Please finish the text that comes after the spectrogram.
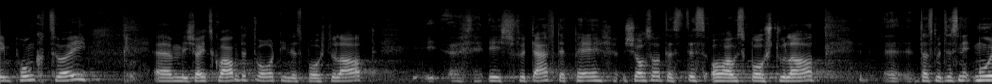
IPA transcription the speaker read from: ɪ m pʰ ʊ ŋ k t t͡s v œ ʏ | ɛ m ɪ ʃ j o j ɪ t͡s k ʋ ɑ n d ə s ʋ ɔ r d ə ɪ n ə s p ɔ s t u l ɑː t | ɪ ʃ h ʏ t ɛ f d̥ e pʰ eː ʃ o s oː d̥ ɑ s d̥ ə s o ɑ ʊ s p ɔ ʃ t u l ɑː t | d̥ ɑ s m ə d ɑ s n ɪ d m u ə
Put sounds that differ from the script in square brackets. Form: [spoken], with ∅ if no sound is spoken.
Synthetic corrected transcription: ɪ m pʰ ʊ ŋ k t t͡s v œ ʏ | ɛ m ɪ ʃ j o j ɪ t͡s k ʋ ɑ n d ə [t] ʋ ɔ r d ə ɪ n ə s p ɔ [ʃ] t u l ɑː t | ɪ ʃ [f] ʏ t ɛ f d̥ e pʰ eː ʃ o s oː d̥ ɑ s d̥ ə s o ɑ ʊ s p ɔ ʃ t u l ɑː t | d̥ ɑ s m ə d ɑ s n ɪ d m u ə

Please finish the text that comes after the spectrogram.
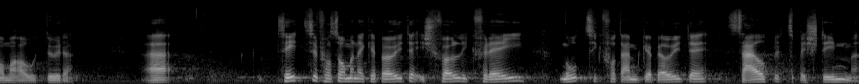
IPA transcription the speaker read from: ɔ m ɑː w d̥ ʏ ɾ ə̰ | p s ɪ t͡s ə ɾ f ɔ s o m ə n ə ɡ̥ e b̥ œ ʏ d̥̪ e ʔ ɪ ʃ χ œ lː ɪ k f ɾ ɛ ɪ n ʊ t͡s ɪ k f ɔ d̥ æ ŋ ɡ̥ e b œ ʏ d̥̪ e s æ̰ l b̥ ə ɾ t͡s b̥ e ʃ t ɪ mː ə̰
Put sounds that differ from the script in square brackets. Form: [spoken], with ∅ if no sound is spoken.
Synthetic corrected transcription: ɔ m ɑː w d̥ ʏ ɾ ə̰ | p s ɪ t͡s ə ɾ f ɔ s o m ə n ə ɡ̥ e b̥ œ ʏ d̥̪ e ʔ ɪ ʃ [f] œ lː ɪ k f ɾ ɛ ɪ n ʊ t͡s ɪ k f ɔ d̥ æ [m] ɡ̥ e b œ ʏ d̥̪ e s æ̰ l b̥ ə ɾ t͡s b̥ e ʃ t ɪ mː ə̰

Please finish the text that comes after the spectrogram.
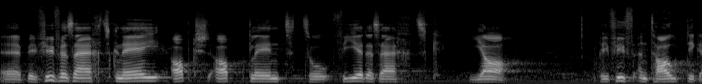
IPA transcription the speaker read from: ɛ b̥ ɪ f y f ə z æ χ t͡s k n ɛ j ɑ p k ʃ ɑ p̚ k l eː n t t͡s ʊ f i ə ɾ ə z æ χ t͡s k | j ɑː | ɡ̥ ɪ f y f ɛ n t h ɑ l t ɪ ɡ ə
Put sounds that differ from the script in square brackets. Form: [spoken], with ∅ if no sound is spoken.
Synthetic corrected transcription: ɛ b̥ ɪ f y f ə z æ χ t͡s k n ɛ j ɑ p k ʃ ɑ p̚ k l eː n t t͡s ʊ f i ə ɾ ə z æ χ t͡s k | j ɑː | [b̥] ɪ f y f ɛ n t h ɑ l t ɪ ɡ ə

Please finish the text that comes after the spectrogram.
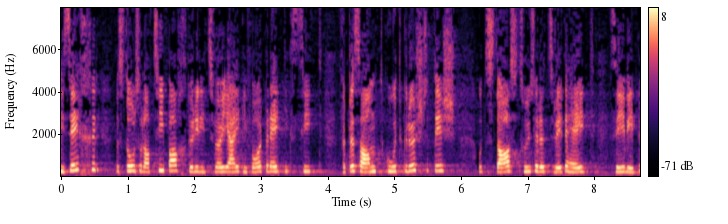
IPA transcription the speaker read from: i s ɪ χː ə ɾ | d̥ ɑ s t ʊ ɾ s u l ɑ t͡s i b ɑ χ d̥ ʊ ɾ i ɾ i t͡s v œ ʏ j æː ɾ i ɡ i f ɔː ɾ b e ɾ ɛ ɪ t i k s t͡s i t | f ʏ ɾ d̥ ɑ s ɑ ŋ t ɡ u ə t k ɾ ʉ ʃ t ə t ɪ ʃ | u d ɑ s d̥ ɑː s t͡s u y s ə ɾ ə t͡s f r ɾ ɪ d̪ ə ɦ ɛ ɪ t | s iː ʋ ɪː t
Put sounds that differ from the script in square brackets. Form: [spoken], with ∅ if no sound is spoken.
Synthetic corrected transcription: i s ɪ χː ə ɾ | d̥ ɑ s t ʊ ɾ s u l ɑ t͡s i b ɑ χ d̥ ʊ ɾ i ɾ i t͡s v œ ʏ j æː ɾ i ɡ i f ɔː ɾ b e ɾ ɛ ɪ t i k s t͡s i t | f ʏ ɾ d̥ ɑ s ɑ [m] t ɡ u ə t k ɾ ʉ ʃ t ə t ɪ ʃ | u d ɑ s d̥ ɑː s t͡s u y s ə ɾ ə t͡s f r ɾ ɪ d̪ ə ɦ ɛ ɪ t | s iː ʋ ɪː t

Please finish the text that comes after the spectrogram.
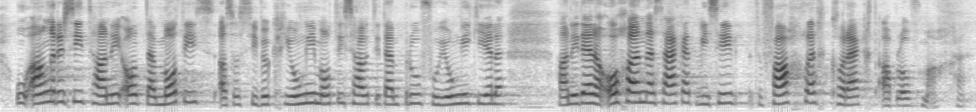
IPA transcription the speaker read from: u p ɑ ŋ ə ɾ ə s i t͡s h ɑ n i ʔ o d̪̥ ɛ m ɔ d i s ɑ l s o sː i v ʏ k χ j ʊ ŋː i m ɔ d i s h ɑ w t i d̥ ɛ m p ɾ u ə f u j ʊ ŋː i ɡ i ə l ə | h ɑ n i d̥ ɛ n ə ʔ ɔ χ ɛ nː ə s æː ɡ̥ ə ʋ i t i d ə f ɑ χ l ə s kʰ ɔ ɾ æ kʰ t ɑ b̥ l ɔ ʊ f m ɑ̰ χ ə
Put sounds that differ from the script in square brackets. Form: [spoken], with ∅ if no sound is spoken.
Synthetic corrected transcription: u [ʔ] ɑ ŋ ə ɾ ə s i t͡s h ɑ n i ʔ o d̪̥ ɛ m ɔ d i s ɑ l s o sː i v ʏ k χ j ʊ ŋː i m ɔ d i s h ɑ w t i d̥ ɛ m p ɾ u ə f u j ʊ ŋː i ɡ i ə l ə | h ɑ n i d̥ ɛ n ə ʔ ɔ χ [œ] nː ə s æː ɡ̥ ə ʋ i [s] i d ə f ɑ χ l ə [χ] kʰ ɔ ɾ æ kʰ t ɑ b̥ l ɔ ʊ f m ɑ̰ χ ə

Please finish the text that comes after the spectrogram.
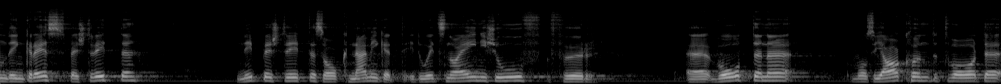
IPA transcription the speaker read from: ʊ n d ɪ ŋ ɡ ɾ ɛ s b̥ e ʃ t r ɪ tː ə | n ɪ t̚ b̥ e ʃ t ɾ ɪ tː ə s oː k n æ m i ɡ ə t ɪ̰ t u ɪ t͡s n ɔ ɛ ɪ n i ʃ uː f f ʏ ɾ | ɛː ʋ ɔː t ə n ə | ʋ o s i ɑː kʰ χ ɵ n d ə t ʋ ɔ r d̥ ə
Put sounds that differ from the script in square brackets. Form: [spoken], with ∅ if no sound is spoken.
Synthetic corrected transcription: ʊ n d ɪ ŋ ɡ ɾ ɛ s b̥ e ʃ t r ɪ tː ə | n ɪ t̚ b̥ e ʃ t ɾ ɪ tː ə s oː k n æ m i ɡ ə t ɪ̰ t u ɪ t͡s n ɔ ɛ ɪ n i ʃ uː f f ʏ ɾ | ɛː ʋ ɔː t ə n ə | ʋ o s i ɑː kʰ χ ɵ n d ə t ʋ ɔ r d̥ ə

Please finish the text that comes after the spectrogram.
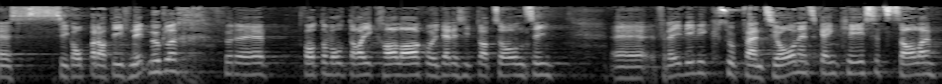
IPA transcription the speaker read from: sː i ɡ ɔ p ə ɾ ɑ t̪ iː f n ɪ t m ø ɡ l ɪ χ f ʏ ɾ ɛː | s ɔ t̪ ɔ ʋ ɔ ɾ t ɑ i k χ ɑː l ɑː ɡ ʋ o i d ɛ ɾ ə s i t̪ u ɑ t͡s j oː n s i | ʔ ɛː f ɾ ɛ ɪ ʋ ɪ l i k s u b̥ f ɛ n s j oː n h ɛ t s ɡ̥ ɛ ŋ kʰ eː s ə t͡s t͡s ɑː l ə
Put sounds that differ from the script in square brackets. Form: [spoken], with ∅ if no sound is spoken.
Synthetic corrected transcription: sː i ɡ ɔ p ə ɾ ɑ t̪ iː f n ɪ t m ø ɡ l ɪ χ f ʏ ɾ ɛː | [f] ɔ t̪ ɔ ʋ ɔ [l] t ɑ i k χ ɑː l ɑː ɡ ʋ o i d ɛ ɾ ə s i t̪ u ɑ t͡s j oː n s i | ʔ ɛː f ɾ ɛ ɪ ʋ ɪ l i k s u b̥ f ɛ n [t͡s] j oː n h ɛ t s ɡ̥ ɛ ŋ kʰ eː s ə t͡s t͡s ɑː l ə

